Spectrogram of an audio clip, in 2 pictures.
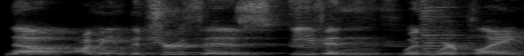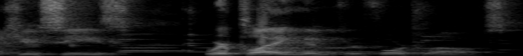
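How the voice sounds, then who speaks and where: A man's voice: on the high side, measured pace, echoey room, soft background music. A man co-hosting a casual livestream, reading out chat comments in an upbeat, slangy, rambling way.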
